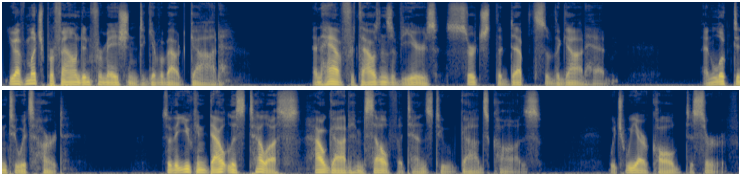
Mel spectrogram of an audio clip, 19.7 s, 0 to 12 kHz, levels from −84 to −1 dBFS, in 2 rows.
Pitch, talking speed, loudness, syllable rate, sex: 80 Hz, 140 wpm, -21 LUFS, 4.2 syllables/s, male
